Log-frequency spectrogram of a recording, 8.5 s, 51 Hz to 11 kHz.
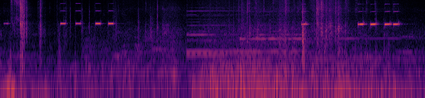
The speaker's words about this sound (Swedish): Här och nu ska vi åka upp en våning och där har vi tredjelandsflighter som kommer där. Och det är då innanför gränskontrollen. Här på terminal 5, F-pilen. Då tar vi hissen upp.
